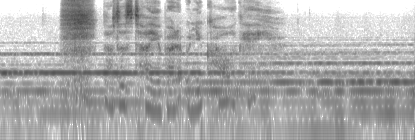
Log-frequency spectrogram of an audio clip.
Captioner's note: sniffles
